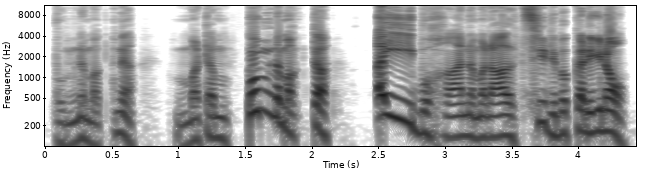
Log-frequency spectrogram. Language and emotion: Manipuri, angry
